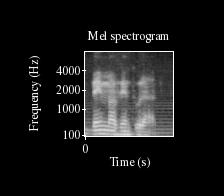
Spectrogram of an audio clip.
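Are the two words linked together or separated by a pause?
linked. The m sound links straight into the next word. The speaker calls it wrong.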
